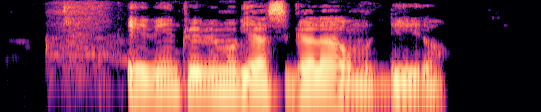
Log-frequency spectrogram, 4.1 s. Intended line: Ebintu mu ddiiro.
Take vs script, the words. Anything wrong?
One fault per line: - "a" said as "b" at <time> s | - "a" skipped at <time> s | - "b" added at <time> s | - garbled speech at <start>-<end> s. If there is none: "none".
- "ebimu byasigala awo" added at 1.5 s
